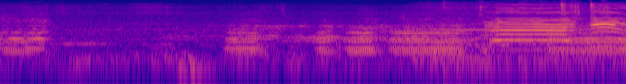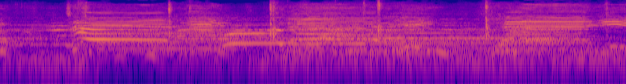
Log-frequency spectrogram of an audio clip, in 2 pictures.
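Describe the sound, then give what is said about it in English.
A large crowd, maybe hundreds of people holding signs in Central Park, New York, cheers and shouts steadily to greet an arriving woman while several horns toot over it in overlapping, sustained blasts, the din growing louder after the first second and staying dense throughout. “there's a crowd, maybe hundreds of people strong, holding signs, waiting in Central Park to greet her.”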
